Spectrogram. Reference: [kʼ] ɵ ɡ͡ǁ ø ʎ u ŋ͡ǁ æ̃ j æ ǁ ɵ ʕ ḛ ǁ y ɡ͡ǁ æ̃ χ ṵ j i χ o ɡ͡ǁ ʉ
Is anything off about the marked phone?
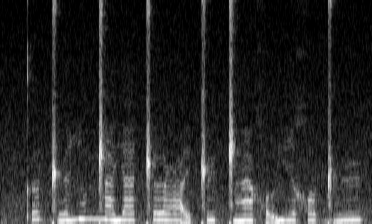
no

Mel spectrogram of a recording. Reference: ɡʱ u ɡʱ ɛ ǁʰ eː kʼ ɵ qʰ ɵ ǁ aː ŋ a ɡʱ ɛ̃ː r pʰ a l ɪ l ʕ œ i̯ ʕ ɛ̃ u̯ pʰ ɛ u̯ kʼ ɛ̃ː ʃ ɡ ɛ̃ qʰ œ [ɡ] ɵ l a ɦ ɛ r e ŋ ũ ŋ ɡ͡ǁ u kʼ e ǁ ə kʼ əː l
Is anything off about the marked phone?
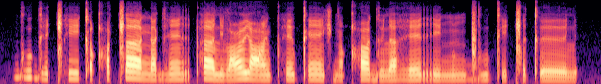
no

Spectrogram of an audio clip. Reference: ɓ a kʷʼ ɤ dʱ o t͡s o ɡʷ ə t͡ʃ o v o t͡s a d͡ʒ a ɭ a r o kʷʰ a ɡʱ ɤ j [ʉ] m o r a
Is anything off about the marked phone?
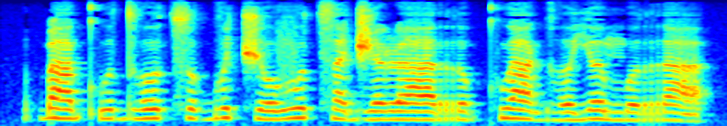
yes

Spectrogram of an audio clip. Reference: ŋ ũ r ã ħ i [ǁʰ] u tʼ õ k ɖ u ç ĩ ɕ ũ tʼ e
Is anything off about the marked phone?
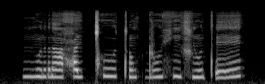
yes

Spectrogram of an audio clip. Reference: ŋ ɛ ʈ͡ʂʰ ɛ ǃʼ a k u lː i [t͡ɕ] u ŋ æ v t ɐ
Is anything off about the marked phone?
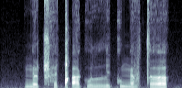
yes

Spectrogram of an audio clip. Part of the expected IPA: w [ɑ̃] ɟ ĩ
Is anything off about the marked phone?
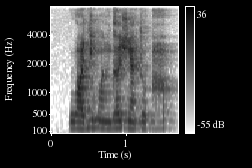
yes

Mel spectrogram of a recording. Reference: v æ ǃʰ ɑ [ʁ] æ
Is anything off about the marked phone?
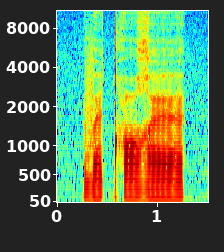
no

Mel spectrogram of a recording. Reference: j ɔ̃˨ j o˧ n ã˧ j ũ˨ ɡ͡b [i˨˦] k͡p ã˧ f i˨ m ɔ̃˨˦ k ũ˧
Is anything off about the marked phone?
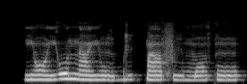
no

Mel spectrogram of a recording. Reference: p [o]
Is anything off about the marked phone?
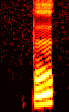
no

